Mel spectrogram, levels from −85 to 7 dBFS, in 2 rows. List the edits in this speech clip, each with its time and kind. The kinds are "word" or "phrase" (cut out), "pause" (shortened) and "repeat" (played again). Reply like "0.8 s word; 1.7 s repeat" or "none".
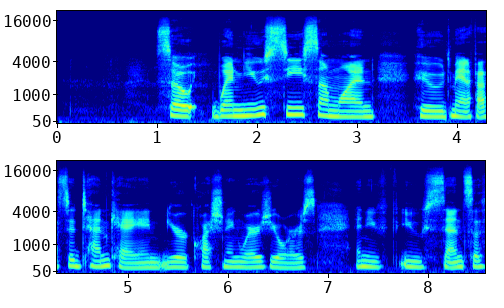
3.9 s word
